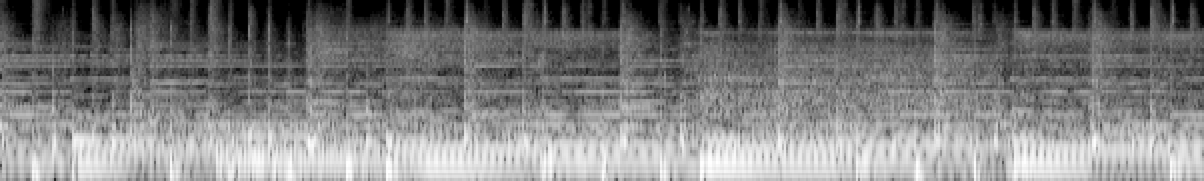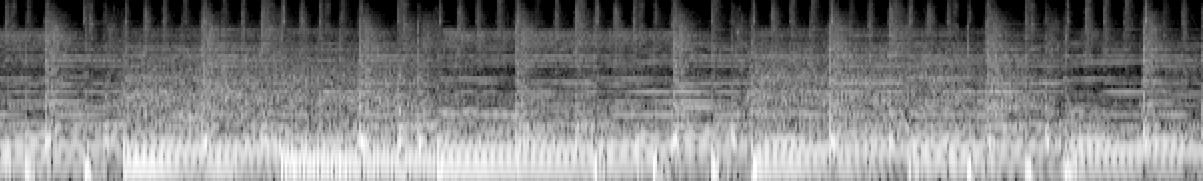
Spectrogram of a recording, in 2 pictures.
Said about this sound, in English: Now once you've got the pattern, you can allow the breathing to be continuous like this, if you prefer.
